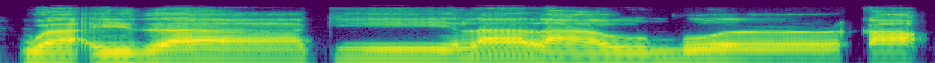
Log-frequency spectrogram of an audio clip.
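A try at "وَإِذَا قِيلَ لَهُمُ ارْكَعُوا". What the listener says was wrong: Bukan humul ka'u. Wa idza qila lahumur ka'u la yarka'un.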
